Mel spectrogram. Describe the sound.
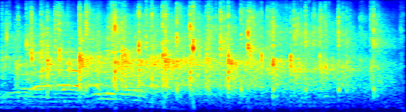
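A crowd claps steadily for about four seconds, a dense, even patter of many hands, with a murmur of voices mixed in near the start.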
